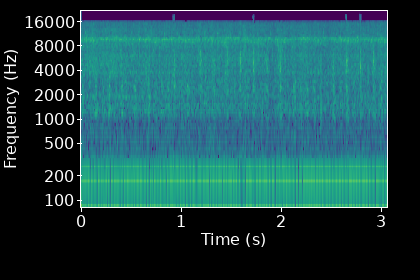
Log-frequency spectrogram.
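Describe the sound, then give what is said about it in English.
Idling engine with a steady, rapid ticking running through its continuous hum, even in loudness throughout. “You hear that tick? What might that be?”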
